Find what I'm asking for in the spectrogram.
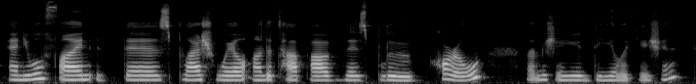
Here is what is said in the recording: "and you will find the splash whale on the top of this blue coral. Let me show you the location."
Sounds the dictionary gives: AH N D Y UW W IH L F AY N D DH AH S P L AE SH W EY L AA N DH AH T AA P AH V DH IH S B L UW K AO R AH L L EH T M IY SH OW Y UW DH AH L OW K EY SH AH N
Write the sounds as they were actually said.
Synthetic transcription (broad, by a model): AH N Y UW W IH L F AY N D DH AH S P L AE SH W EY L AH N DH AH T AA P AH V DH IH S B L UW K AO R L L EH T M IY SH OW Y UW DH AH L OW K EY SH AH N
